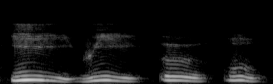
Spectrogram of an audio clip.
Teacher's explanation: 우를 발음하면 혀끝이 목구멍 쪽으로 많이 들어가서 좀 토할 것 같은 느낌이 들죠? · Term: 후설모음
